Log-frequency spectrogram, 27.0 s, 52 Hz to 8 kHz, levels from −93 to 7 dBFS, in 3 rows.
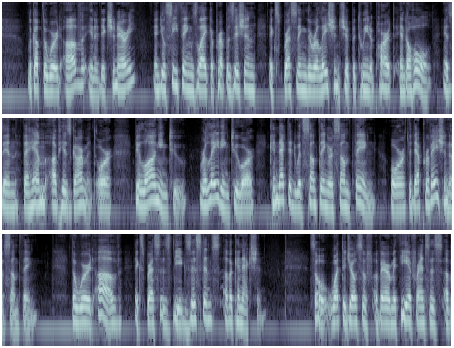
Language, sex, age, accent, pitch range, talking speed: English, male, 50-69, American, 140-165 Hz, 140 wpm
